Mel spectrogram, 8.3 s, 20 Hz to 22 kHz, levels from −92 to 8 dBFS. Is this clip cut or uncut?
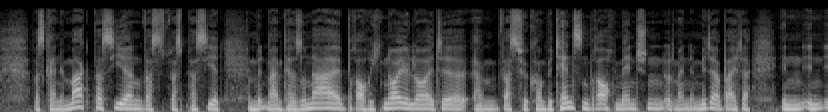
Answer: cut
